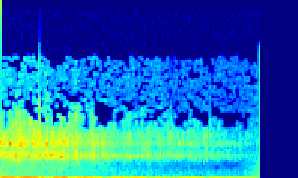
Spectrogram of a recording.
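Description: Deep rumbling tail of a cinematic logo-reveal sound effect: a low drone with steady held tones above it, slowly fading.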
